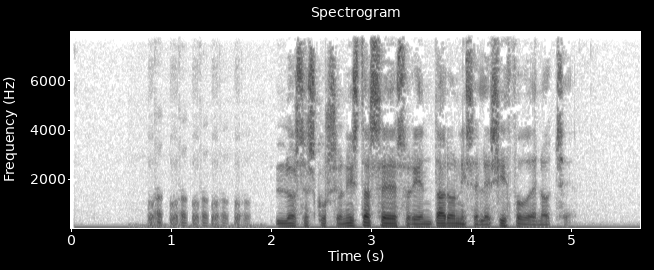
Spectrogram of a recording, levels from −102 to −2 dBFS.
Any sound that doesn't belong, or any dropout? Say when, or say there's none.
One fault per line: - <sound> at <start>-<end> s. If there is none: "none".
- laugh at 0.8-1.8 s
